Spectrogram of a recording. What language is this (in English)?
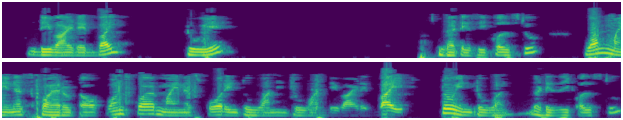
Telugu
